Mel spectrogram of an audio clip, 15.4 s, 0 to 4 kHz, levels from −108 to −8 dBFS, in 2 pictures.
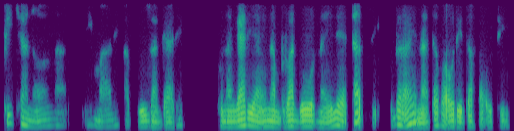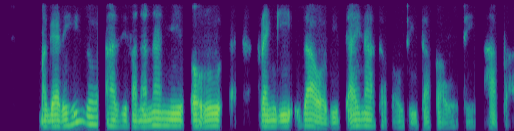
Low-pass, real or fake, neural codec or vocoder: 3.6 kHz; fake; codec, 16 kHz in and 24 kHz out, 1 kbps, XY-Tokenizer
